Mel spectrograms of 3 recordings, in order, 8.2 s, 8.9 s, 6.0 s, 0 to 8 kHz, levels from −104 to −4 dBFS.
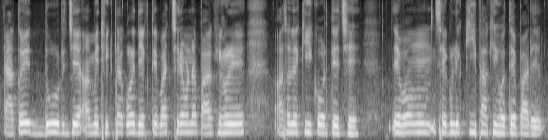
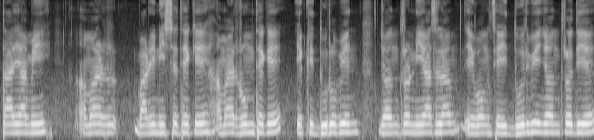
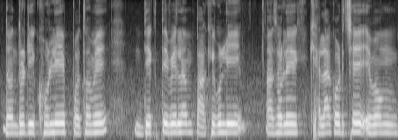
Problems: none marked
